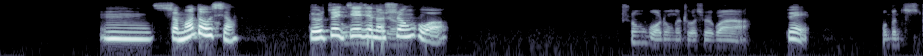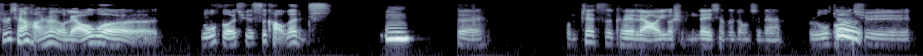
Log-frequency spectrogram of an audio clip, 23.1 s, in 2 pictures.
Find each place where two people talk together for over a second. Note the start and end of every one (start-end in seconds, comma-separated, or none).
3.9-5.1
